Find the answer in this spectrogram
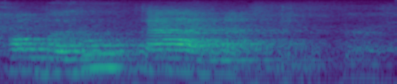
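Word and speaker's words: خبر كان: Khabar kana atau khabaru kana, khabari kana, khabaru kana, bacaannya khabaru kana.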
